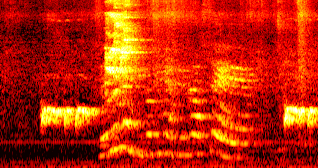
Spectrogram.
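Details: Zebra doves calling back and forth in song for luring: a low, rolling coo with rising and falling stepped notes through the middle, framed by sustained buzzy higher tones and a loud hissy burst.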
